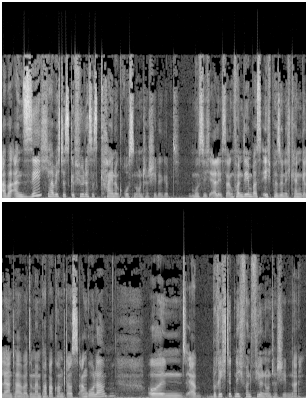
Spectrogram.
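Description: Speaking at a fairly quick pace, a woman with a medium pitch and vocal fry shows ordinary pitch variation. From Germany, Cologne. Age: 20s. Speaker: student. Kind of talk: interview.

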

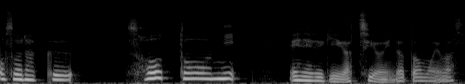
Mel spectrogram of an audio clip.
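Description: A woman speaks at a fairly slow pace, her pitch swinging very widely. Her tone is dark and mellow, and it sounds tired. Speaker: spiritual podcaster. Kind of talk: solo monologue. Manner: tired, drawn-out.

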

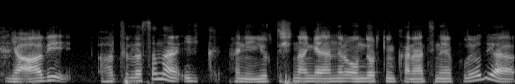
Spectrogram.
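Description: With a bright, sharp tone and a fairly high pitch, a man speaks at a moderate pace in a dry, close sound with no echo. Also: hardly any pauses. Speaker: podcast host. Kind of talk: casual chat. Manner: animated.

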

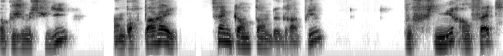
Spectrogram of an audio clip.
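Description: The sound is dry and close, with no echo, over a quiet background. The voice is somewhat breathy, with very wide pitch swings and a very slow pace. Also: man. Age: 40s. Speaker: grappling coach and competitor. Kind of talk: interview.

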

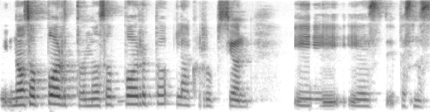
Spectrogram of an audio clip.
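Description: Speaking at a very slow pace, a woman with a dark, mellow tone uses ordinary pitch variation while her loudness swings widely. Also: medium pitch for a woman. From Colombia, rural (Caquetá, Tolima, Huila). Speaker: singer-songwriter. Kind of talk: interview testimony. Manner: halting, repeated words.

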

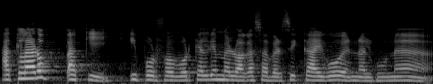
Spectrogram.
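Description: A woman's medium-pitched voice with a Mexican accent, at a moderate pace, with fairly even intonation. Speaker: podcaster. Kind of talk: personal storytelling monologue.

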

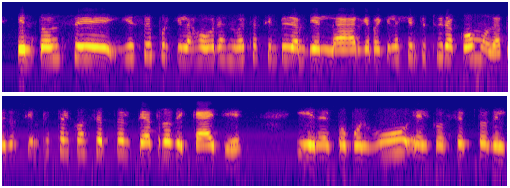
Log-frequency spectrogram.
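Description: Her voice high, a woman talks at a moderate pace with very wide pitch swings. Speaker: actress. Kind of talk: interview.

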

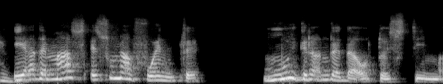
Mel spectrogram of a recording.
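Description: Speaking at a very slow pace, the woman's voice carries vocal fry. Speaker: psychoanalyst. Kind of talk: interview.

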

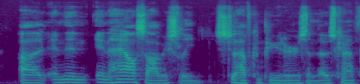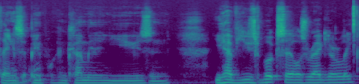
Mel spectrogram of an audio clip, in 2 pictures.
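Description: Very fast speech from a man with a Southern US accent, medium in pitch, in a monotone, flat intonation, on a very clean recording with a silent background. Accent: Southern US (Georgia). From US South, Georgia (McDuffie County). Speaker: podcast host. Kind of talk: interview.

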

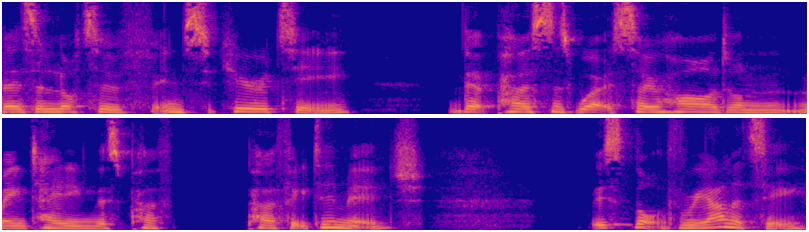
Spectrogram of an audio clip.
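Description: A woman's dark, mellow voice with an English accent, medium in pitch with ordinary pitch variation and very even loudness, on a very clean recording with a silent background. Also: moderate pace. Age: 30s. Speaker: podcast guest. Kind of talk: casual chat.

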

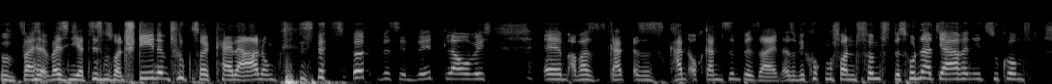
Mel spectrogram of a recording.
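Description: A woman's fairly high, an ordinary speaking voice, with ordinary pitch variation. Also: moderate pace. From Potsdam, eastern Germany. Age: 30s. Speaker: futurist, podcast guest. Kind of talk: casual chat.

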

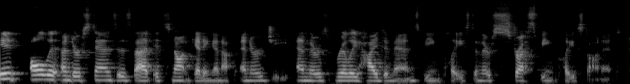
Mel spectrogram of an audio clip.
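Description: A woman with a Canadian accent races along at a very fast pace with hardly any pauses and big swings in loudness. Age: 30s. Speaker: sports dietitian. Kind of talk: interview.

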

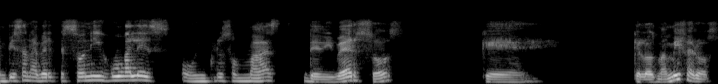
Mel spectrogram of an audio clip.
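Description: Lively intonation marks this man's fairly high-pitched voice. He talks at a very slow pace with long, frequent pauses. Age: 20s. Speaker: podcast co-host. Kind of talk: casual science chat.

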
